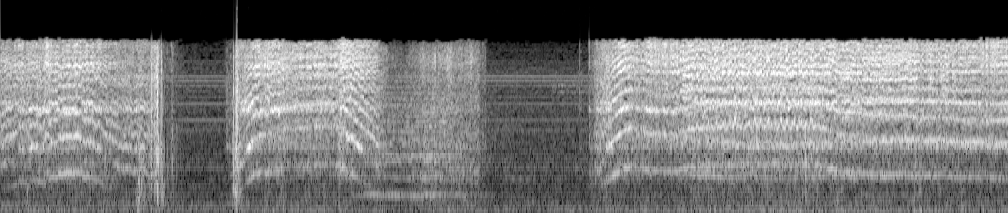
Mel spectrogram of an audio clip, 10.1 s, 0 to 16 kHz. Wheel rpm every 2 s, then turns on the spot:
110, 110, 20, 170, 180.
4-6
